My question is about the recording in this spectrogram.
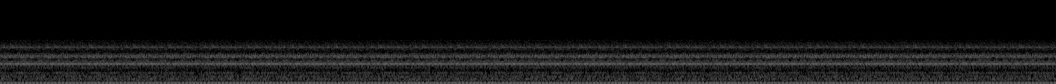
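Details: Six-year-old PC power supply fan, grinding since December 2015: steady, rough whirring drone with a low hum and buzzy tones, vibration felt through the chassis.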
